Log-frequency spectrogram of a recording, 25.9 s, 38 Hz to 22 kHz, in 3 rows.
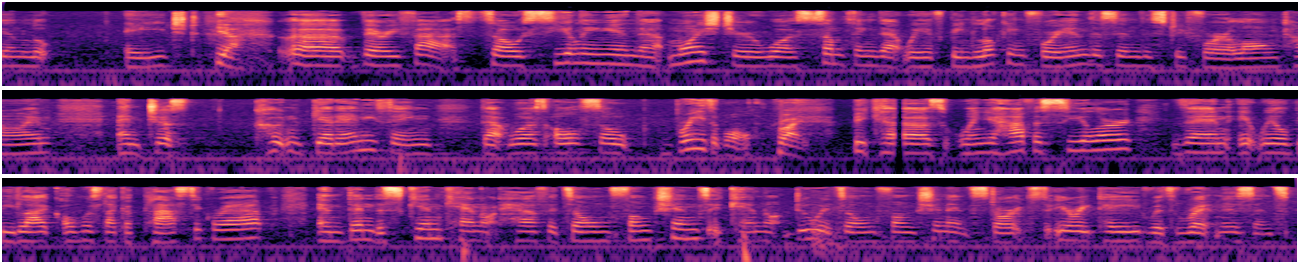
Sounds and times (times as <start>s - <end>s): Female speech, woman speaking: 0.0s - 25.9s.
